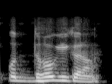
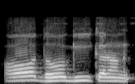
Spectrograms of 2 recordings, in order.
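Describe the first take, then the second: First: उद्योगीकरण starting on short u; corrected opening. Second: औद्योगीकरण with a drawn-out au; wrong opening. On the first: Teacher correcting students, उद्योगीकरण with short u. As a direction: open उद्योगीकरण with a quick u. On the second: Teacher rejecting a form, औद्योगीकरण with slow long au. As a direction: slowly stretch the au starting औद्योगीकरण. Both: Shown as a demonstration. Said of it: "नहीं".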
